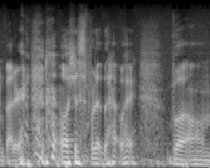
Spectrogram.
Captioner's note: laughing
